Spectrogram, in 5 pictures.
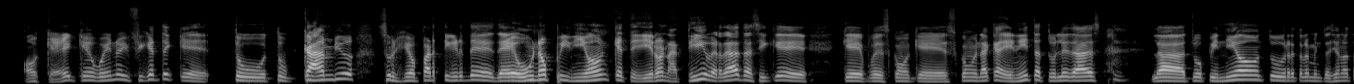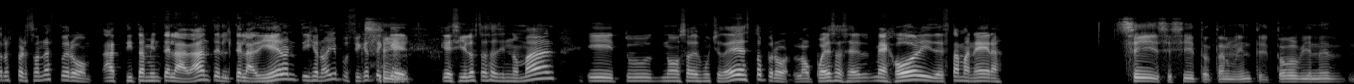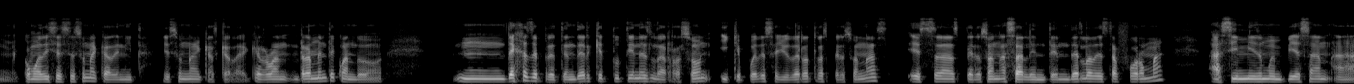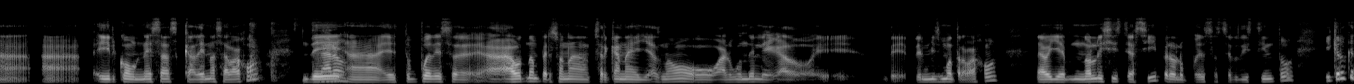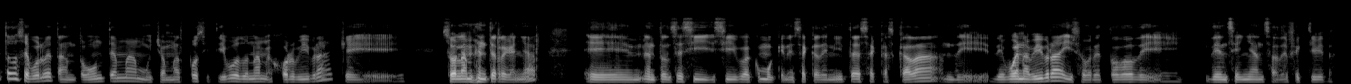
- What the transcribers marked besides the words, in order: other background noise; laughing while speaking: "solamente"
- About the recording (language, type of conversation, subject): Spanish, podcast, ¿Cómo equilibras la honestidad con la armonía?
